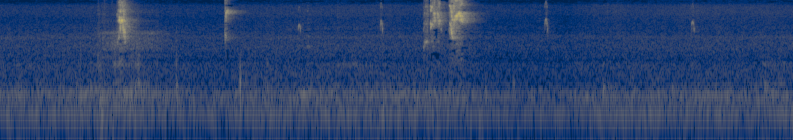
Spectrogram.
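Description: Lovebird chicks calling in the nest box: short shrill calls about a second in and at about two seconds, then a louder double call a little past four seconds, with faint brief chirps in between.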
